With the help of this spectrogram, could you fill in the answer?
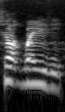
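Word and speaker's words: Chukwueze: It's pronounced Chuck Wazy.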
